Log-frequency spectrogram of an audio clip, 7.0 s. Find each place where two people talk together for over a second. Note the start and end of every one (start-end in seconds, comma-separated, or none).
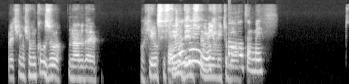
3.4-4.8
